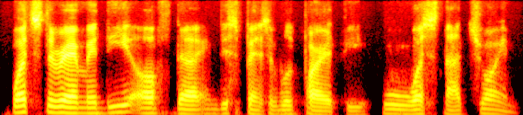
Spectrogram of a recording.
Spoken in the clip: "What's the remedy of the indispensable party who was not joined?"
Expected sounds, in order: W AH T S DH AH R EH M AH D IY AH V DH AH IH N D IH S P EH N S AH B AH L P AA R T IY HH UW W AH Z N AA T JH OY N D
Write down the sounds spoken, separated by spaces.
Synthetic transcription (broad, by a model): W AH T S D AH R EH M AH D IY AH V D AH IH N D IH S P EH N S AH B AH L P AA R T IY HH UW W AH S N AA T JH OY N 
